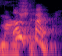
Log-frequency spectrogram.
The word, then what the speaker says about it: Marcia: But with that, I realize that I mispronounced your name and it's Marcia.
